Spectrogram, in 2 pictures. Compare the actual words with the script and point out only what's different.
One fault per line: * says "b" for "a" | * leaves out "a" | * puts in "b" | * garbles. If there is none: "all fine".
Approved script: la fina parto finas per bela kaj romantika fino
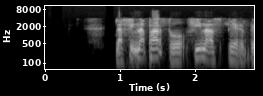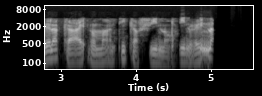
* garbles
